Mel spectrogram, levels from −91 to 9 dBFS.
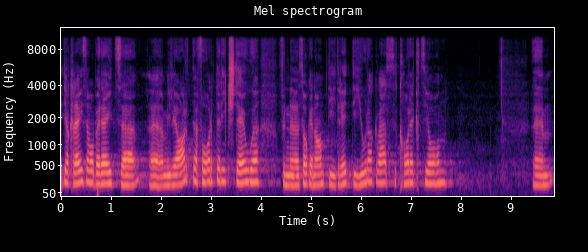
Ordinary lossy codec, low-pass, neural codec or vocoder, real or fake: none; 9.9 kHz; vocoder, 22.05 kHz, 80 mel bands, WaveNeXt; fake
